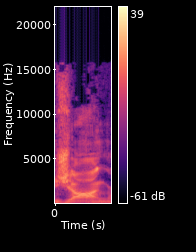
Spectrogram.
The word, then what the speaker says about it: Jeong: So Ken Jeong, right? – Yes. – That's how you pronounce it. – Yes.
